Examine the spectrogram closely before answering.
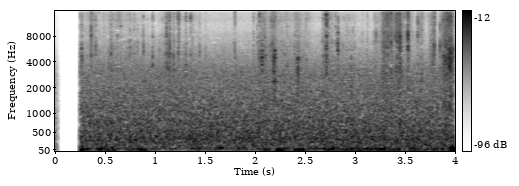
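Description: Dry twigs snap and rustle as they are handled.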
